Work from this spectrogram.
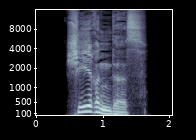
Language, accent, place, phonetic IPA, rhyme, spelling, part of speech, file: German, Germany, Berlin, [ˈʃeːʁəndəs], -eːʁəndəs, scherendes, adjective, De-scherendes.ogg
- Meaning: strong/mixed nominative/accusative neuter singular of scherend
